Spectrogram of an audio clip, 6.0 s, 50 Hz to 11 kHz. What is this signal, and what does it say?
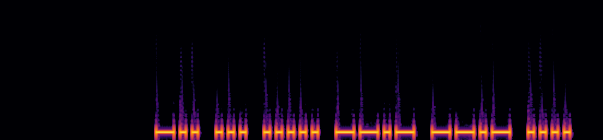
Morse code, heard as a keyed tone, about 20 wpm, 700 Hz. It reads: DS5QQH
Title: DXCC-100 Call Signs - 6 Characters - Repeated 3x - 20wpm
